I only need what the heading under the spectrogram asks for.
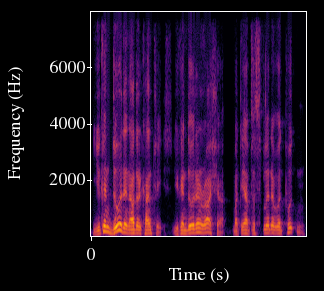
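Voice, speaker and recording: A man born in Turkey, hosting a live chat, talking bluntly and with profanity, telling animated stories. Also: medium pitch, quick pace, no room sound, studio quality. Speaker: host. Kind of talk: casual livestream chat.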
